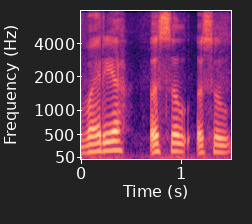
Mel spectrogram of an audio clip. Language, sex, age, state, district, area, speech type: Kashmiri, male, 18-30, Jammu and Kashmir, Baramulla, rural, spontaneous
